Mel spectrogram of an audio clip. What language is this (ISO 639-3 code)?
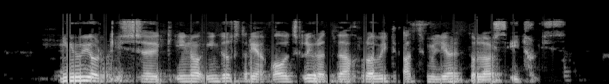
kat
